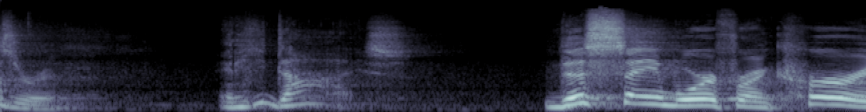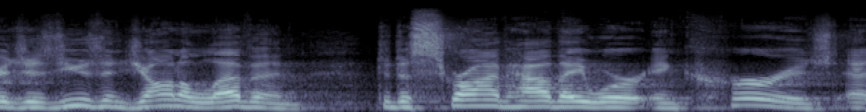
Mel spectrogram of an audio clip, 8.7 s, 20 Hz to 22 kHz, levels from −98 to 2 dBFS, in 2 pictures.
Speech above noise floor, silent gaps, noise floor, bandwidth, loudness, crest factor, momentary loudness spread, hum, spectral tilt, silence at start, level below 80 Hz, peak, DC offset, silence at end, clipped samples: 46 dB; none; -76 dBFS; 16 kHz; -30 LUFS; 18 dB; 18 LU; none; -4.5 dB/octave; 0 s; -84 dBFS; -12 dBFS; under 0.1%; 0 s; under 0.1%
